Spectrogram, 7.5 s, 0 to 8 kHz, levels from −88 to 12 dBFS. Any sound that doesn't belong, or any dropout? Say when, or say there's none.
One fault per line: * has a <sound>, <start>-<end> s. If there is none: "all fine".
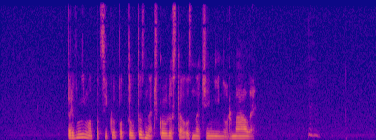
* has a dropout, 1.9-1.9 s
* has a throat clearing, 6.1-6.5 s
